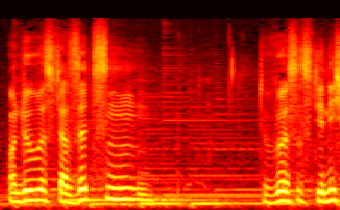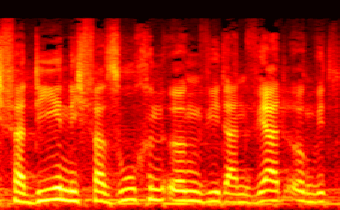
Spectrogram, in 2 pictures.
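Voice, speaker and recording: The young man you'd hear onstage at a youth church service, colloquial and halting, voice ringing through the hall over soft music. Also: high-pitched. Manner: colloquial, hesitant, groping for words. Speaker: preacher. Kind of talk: informal youth sermon with personal testimony. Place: large room, church service on stage. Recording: echoey hall, music behind.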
